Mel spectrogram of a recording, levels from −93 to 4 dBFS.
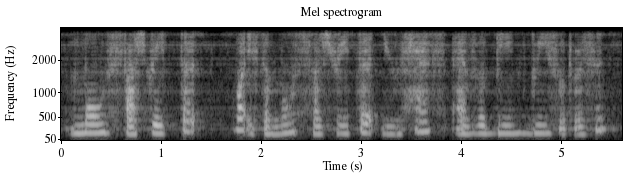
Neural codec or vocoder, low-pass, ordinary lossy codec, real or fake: vocoder, 22.05 kHz, 80 mel bands, HiFi-GAN; 3.6 kHz; none; fake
